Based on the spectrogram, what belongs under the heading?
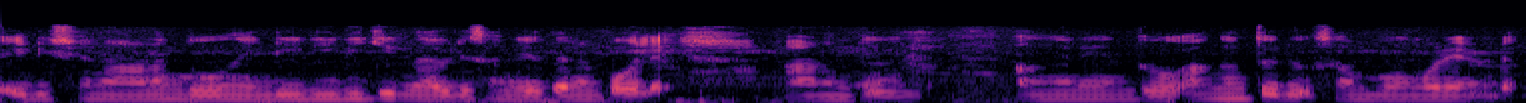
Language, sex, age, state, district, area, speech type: Malayalam, female, 18-30, Kerala, Pathanamthitta, urban, spontaneous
